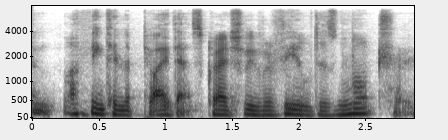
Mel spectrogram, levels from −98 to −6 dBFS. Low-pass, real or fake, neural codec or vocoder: 7.2 kHz; fake; codec, 44.1 kHz, 2.6 kbps, DAC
